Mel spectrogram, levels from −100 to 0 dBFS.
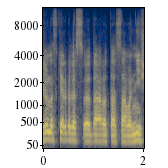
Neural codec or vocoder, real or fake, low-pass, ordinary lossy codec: none; real; 10.8 kHz; Opus, 16 kbps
